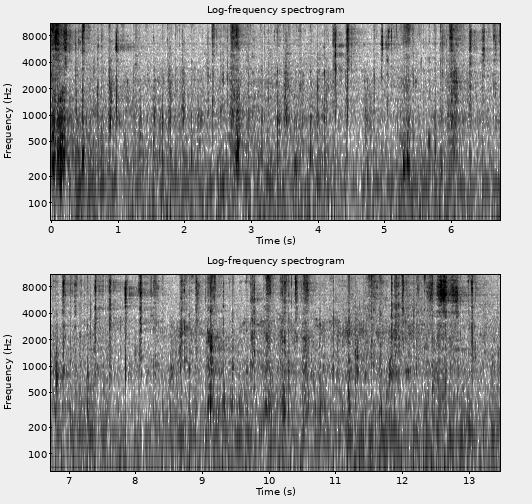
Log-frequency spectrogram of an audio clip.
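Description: Close-miked eating of braised rooster head: wet chewing and sucking with many small, irregular smacking clicks.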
